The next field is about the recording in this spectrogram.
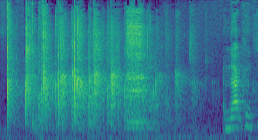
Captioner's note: audience applauds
